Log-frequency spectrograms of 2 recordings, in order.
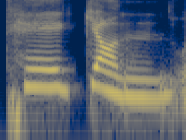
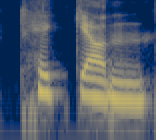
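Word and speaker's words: Taekkyeon: So the first one is called Taekyeon with a double G. Taekyeon, so strong G. – Taekyeon. I have heard of this one, but I don't remember exactly what it was. – So it's spelled T-A-E. So it's Tae and then K-K-Y-O-N, Gyeon. So not Taekyeon, but Taekyeon.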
